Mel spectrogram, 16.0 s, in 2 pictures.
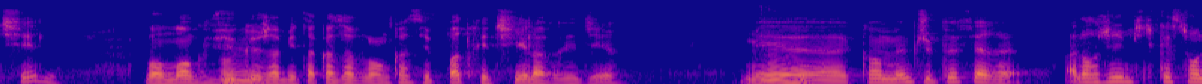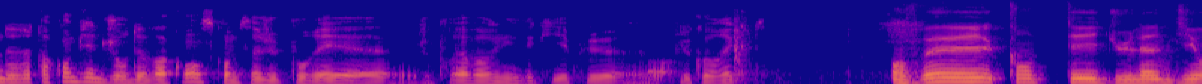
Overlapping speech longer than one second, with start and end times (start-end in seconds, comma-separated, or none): none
